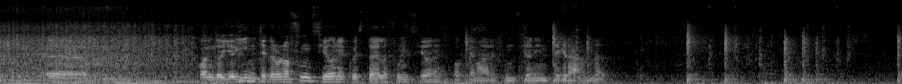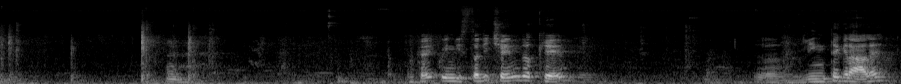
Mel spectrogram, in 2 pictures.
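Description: A man lectures calmly in an echoing room.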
